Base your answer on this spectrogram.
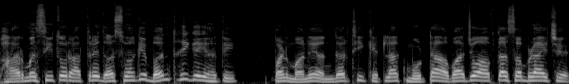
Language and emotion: Gujarati, fearful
